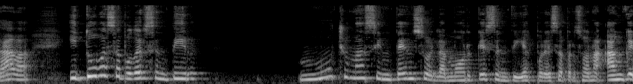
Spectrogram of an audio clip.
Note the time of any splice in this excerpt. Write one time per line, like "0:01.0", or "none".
none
